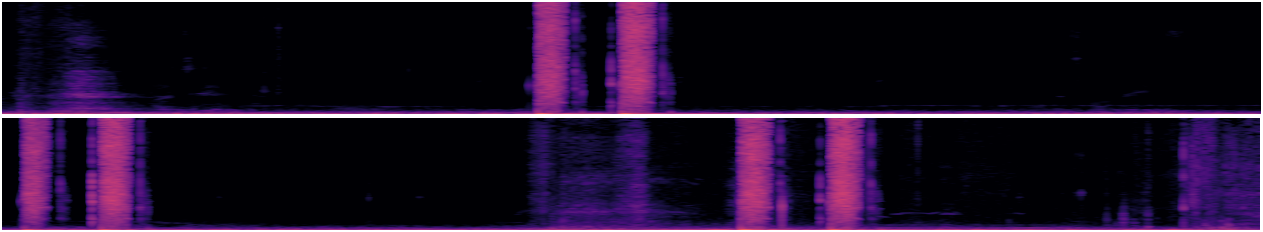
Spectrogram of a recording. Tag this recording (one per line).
espirrar
perfume
sprey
